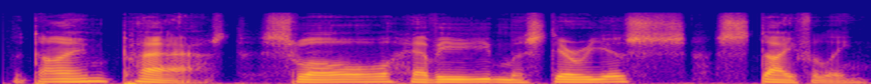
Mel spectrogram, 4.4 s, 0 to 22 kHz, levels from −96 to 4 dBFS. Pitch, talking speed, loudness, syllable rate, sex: 110 Hz, 95 wpm, -19 LUFS, 3.0 syllables/s, male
